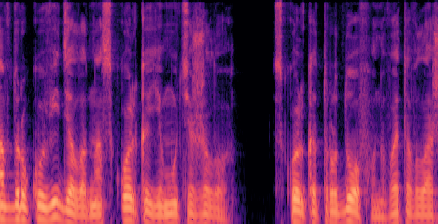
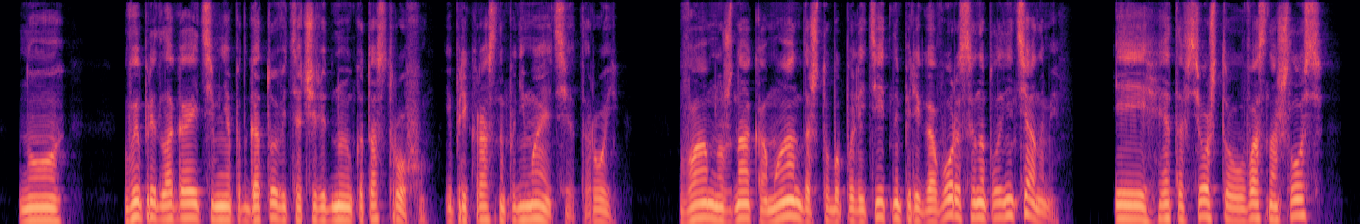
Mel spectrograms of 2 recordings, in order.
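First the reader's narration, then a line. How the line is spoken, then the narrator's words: Sigh. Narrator (Russian): МакАлистер вздохнул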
